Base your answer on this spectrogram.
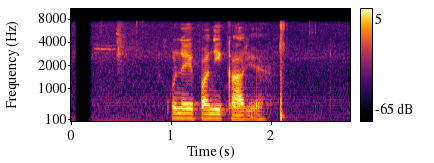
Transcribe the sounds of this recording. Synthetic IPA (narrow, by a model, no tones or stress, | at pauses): kunajpanikaɾja̰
